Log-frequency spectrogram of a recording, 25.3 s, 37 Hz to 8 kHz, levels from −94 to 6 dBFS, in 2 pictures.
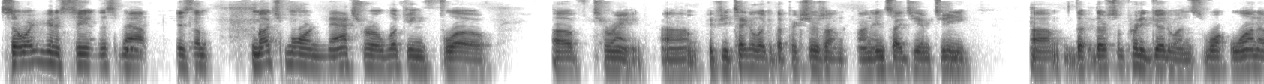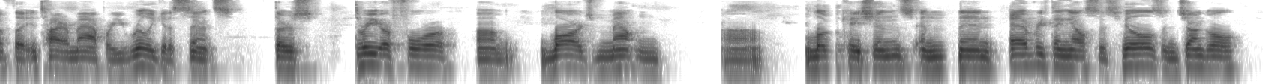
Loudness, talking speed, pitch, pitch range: -24 LUFS, 155 wpm, 105 Hz, 100-115 Hz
